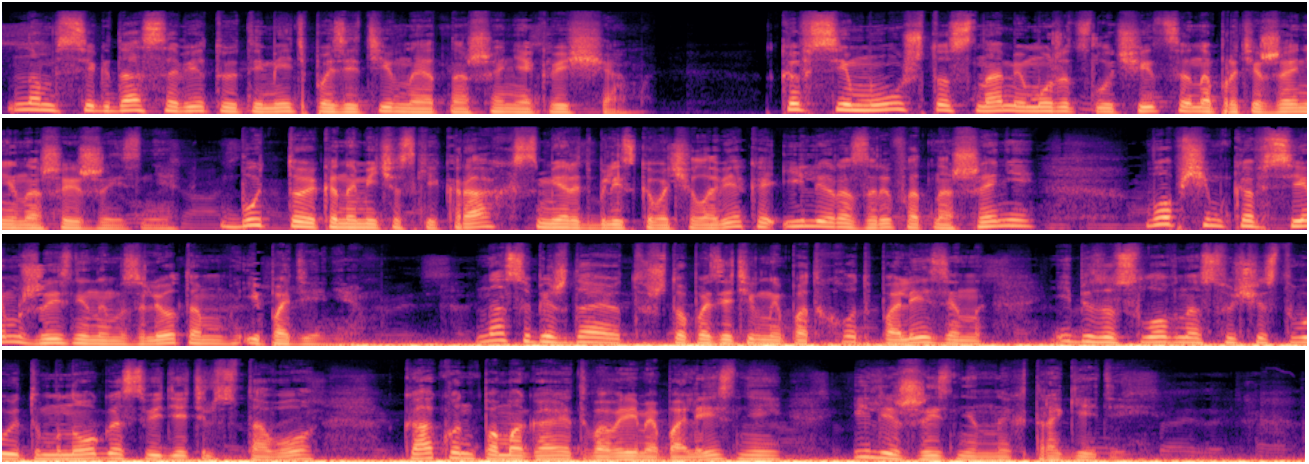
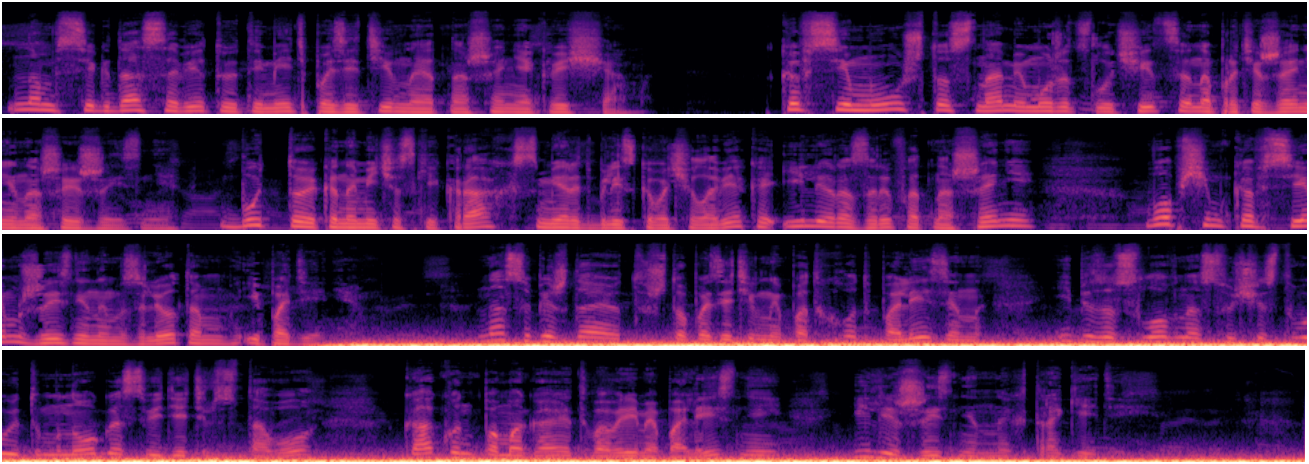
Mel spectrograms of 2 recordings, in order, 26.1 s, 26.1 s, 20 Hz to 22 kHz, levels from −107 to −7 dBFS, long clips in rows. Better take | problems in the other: first | low rumble; loud; from 15 s on; 1 dB below the speech; faint in the first

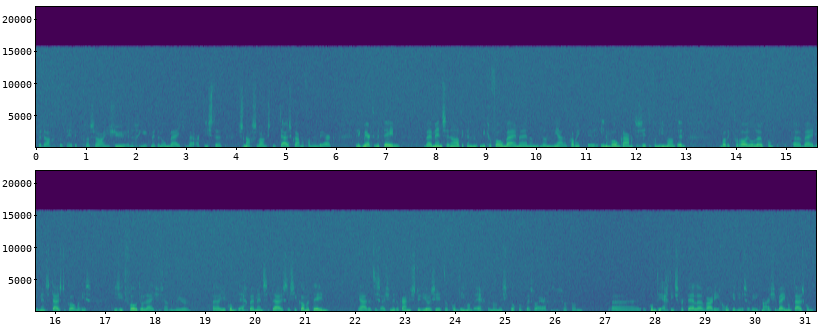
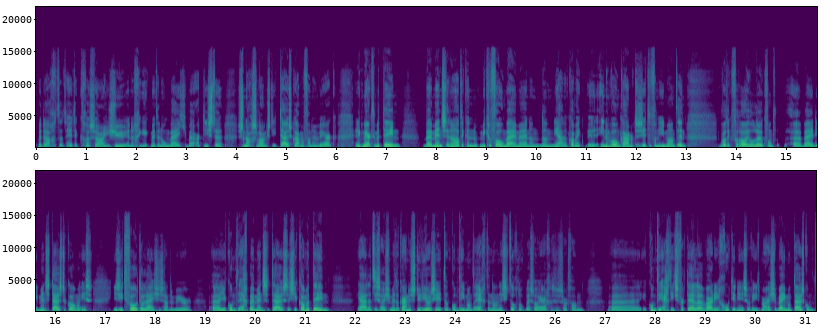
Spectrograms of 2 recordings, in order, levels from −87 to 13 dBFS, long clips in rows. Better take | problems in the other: second | hiss; loud; throughout; 6 dB below the speech

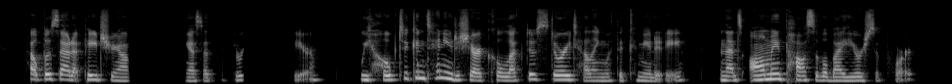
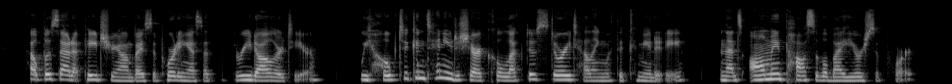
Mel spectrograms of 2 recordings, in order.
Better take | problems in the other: second | audio cutting out; at 1.5 s for 0.5 s and at 2.5 s

